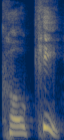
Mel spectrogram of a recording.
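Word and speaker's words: coquí: But it's pronounced like co key.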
